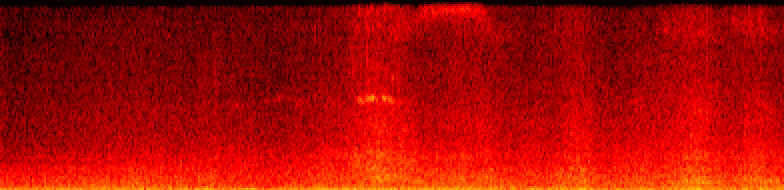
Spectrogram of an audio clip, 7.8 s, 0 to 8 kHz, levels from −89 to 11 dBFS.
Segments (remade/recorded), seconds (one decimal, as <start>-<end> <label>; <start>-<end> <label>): 0.0-4.3 remade; 4.3-4.9 recorded; 4.9-6.0 remade; 6.0-7.2 recorded; 7.2-7.8 remade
